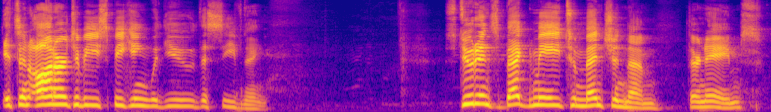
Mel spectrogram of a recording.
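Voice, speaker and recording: American male, 40s, formal commencement-style speaker, slightly high pitch, bright forceful tone, measured delivery with deliberate pauses. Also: lively intonation. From grew up in Japan, then suburban Detroit, US. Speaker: school faculty member giving a valedictory speech. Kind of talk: prepared formal speech to graduating class.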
